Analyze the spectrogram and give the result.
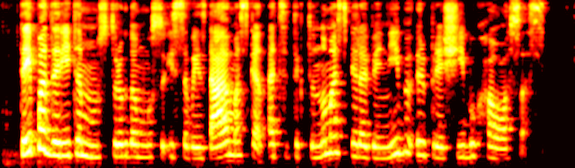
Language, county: Lithuanian, Vilnius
